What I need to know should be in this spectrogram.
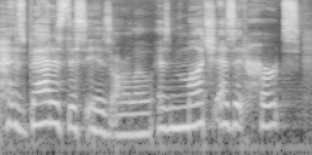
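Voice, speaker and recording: A woman's voice: mid-range voice, slow pace, natural voice. A woman playing an earnest, principled friend in an audio drama, reasoning and pleading firmly. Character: earnest woman, a firm moral voice to her friend.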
